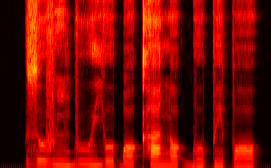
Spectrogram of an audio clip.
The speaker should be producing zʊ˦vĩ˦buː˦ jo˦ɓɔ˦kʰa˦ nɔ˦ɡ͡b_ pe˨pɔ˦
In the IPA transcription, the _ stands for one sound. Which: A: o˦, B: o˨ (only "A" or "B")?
B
